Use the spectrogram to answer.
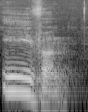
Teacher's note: In even, the stress is on the first syllable.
